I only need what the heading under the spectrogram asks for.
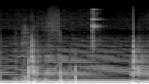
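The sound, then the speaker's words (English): Loud, deep bass booms from speakers in a steady low throb, with a handful of heavier thumps landing at uneven intervals. No one speaks. “Drop the bass real low.”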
